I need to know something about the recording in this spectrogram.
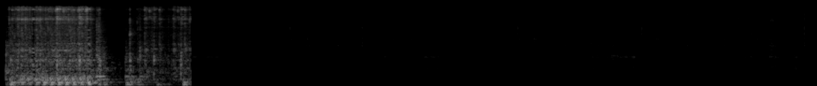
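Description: Domestic sewing machine stitching through layered fabric in a fast, even run for about two seconds, easing off after the first second and then stopping.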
